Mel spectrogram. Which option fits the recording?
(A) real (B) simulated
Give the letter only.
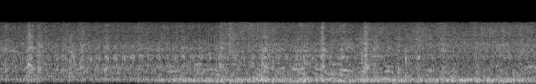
B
